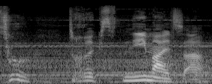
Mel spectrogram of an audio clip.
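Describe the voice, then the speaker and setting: A man's voice: sits high, expressive, slow pace, noisy background. An actor playing a scornful, taunting working man with a blunt, sneering way of talking in a radio drama. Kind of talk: naturalistic radio drama acting.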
